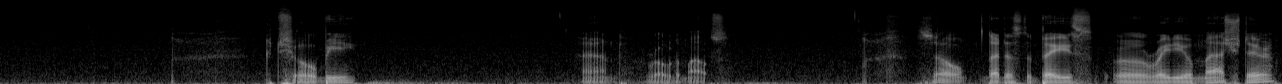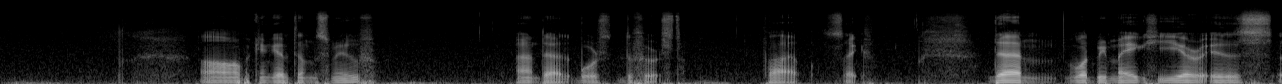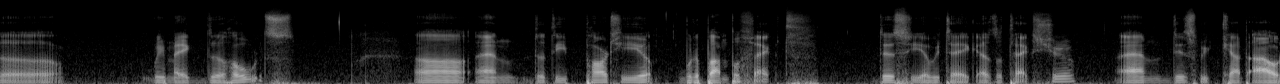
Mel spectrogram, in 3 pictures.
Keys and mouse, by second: 1.5 middle click, 3.7 ctrl+b, 8.7 Tab, 13.9 KP_4, 13.9 KP_1.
